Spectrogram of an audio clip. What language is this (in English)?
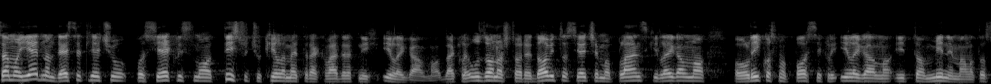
Croatian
